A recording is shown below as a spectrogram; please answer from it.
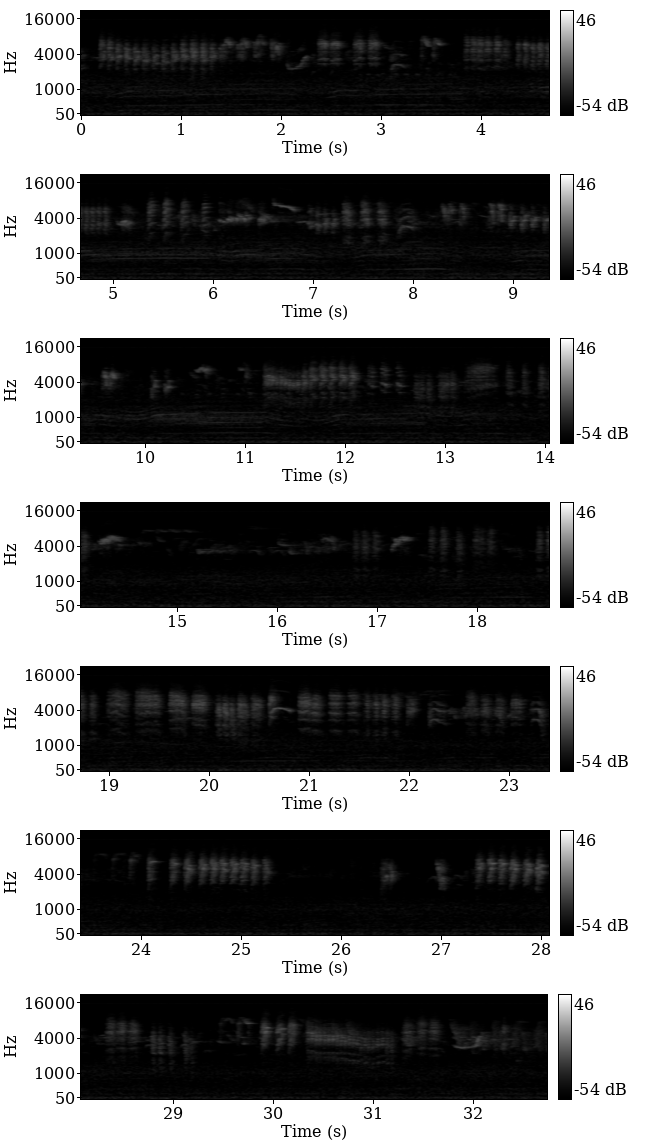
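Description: A chorus of wild songbirds chirping and trilling throughout. A lower, repeated pitched sound runs underneath, mostly in the first half.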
